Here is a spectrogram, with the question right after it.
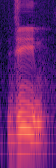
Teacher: देखें अदा करेंगे आप जीम, तो आप खुद सोचें, जीम मेरी तो ज़बान का दरमियान और ऊपर तालु का दरमियानी हिस्सा लगा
